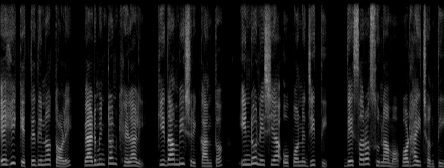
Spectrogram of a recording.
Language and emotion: Odia, neutral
